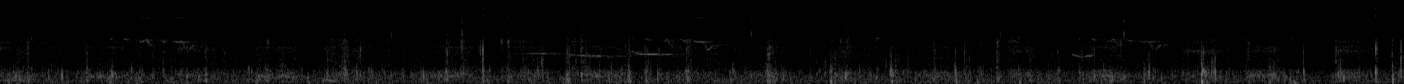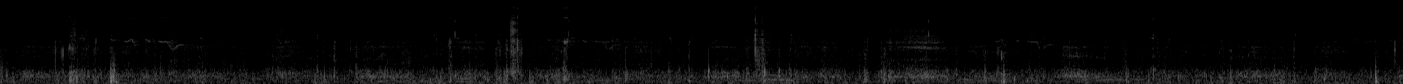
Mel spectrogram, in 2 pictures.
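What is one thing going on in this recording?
Footsteps crunch steadily on a grassy dirt track.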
